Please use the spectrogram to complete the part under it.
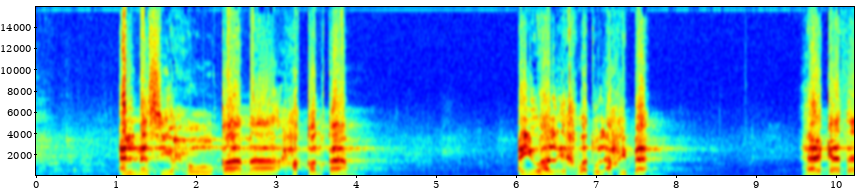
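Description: A man chants through a microphone in a large echoing hall.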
